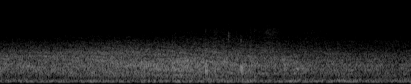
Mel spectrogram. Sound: car whirs

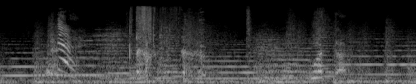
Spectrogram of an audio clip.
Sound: coughing

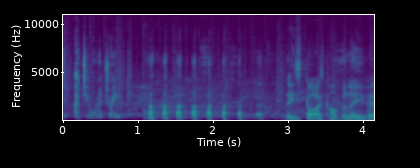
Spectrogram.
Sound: laughs

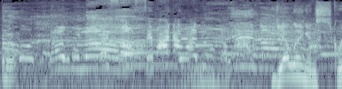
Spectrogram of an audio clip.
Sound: local speaking Portuguese; locals shouting in Portuguese

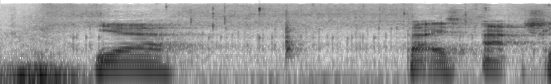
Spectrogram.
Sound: oil gently sizzling

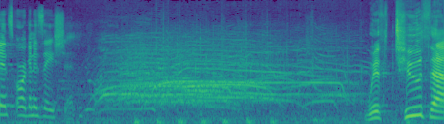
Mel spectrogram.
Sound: cheers and applause

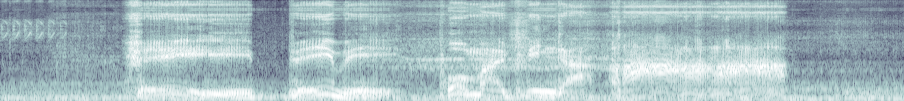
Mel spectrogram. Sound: laughs

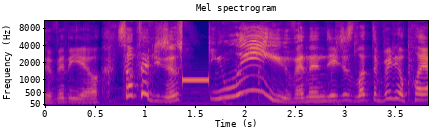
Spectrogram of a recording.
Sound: beep

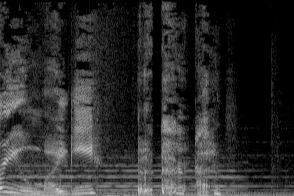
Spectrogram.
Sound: clears throat

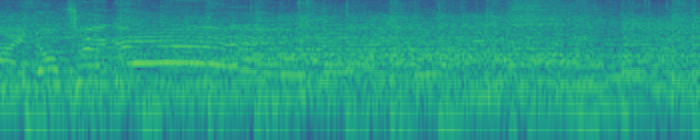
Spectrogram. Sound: crowd cheering

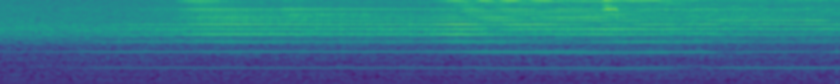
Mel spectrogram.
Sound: saw zings

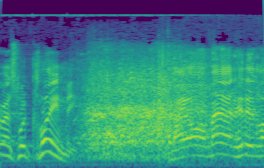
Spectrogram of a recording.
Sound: laughing

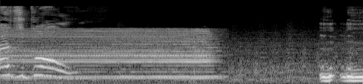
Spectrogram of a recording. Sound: train whistle

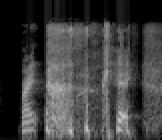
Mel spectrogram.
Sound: laugh

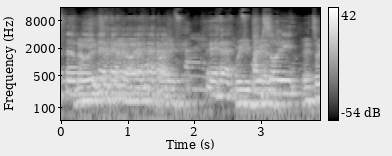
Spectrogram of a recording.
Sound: laughing

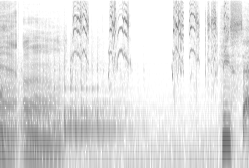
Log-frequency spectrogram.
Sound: groaning; squeaking

